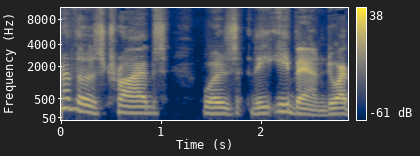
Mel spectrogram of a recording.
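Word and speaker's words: Iban: And one of those tribes was the Eban. Do I pronounce that correctly?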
